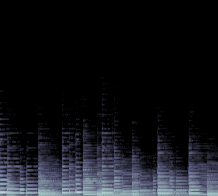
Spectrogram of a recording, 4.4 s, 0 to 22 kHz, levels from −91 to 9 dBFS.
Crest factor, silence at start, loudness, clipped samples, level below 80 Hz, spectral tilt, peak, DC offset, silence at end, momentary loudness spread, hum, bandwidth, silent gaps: 16 dB; 0 s; -21 LUFS; under 0.1%; -50 dBFS; -8.5 dB/octave; -4 dBFS; under 0.1%; 0 s; 6 LU; none; 7.6 kHz; none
